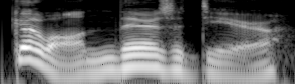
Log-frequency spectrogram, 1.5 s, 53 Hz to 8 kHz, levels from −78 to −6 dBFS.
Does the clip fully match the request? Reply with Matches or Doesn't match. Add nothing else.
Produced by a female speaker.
Doesn't match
